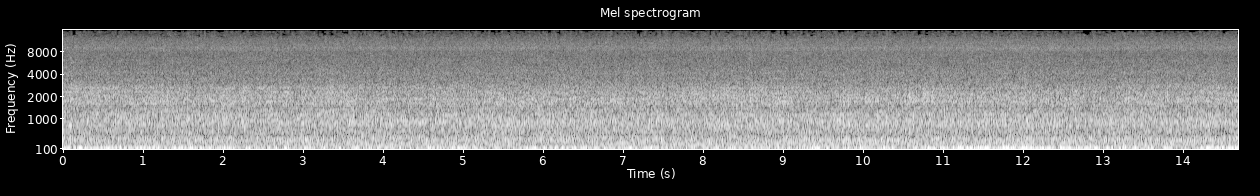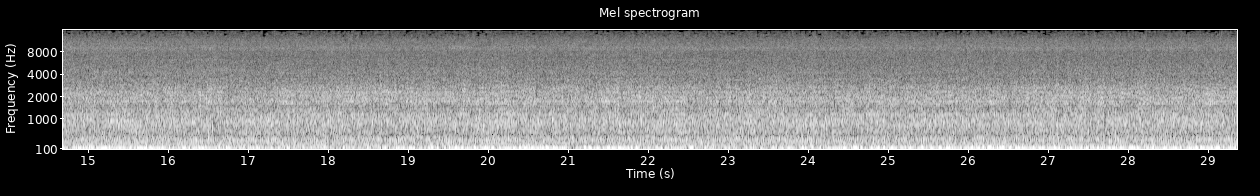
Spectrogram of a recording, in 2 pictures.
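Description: A propeller engine drones steadily, heard from inside a small aircraft cabin.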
